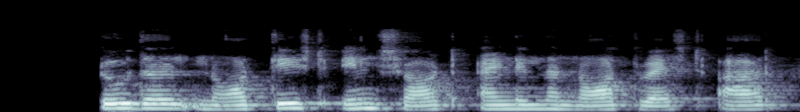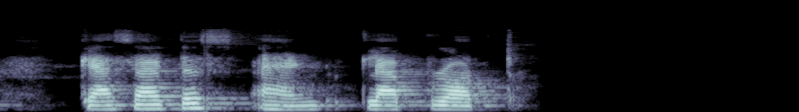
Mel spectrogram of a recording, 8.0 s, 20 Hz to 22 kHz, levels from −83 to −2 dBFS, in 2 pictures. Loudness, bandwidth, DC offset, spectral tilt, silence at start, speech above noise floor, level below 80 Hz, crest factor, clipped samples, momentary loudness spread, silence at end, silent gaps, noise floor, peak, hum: -17 LUFS; 7.2 kHz; under 0.1%; -6.5 dB/octave; 0.5 s; over 73 dB; -56 dBFS; 16 dB; under 0.1%; 8 LU; 1.4 s; none; under -90 dBFS; -2 dBFS; none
